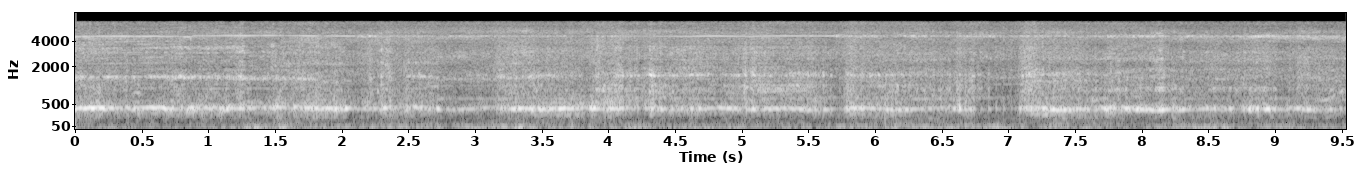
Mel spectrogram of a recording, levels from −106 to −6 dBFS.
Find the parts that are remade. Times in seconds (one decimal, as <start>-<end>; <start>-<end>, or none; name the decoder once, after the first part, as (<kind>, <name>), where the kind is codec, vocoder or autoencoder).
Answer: 2.1-4.1 (codec, DAC); 5.7-9.5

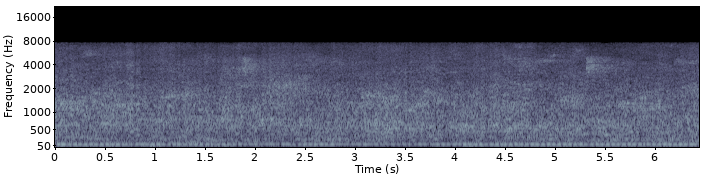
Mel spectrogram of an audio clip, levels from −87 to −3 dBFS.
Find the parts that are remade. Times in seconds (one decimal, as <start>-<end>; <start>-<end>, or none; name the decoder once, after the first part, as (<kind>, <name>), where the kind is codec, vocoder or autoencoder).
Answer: 0.7-4.5 (codec, DAC)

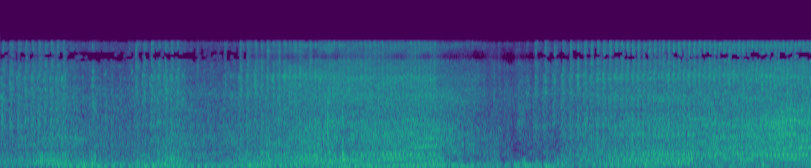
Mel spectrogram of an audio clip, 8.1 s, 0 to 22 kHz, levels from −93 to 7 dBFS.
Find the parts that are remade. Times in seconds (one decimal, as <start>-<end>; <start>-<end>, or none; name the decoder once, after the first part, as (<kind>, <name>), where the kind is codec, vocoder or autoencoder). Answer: 2.5-5.3 (codec, DAC)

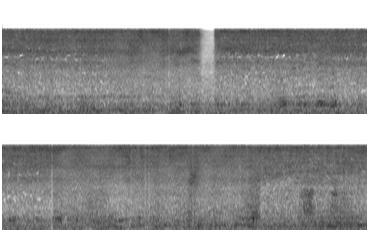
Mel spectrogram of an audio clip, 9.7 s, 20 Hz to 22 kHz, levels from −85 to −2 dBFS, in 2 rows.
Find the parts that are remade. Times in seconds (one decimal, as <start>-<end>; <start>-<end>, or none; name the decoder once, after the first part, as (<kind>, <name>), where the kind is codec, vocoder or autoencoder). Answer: 1.4-2.9 (codec, DAC); 5.4-8.3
